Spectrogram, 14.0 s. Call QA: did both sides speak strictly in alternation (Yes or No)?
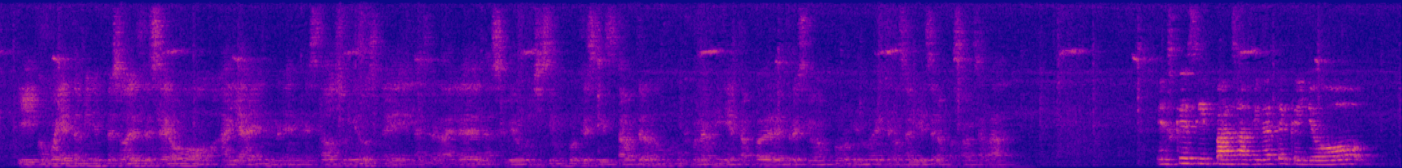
Yes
